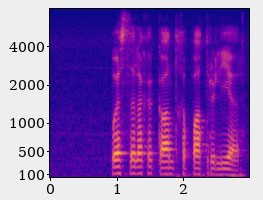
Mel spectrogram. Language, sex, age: Afrikaans, male, 20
